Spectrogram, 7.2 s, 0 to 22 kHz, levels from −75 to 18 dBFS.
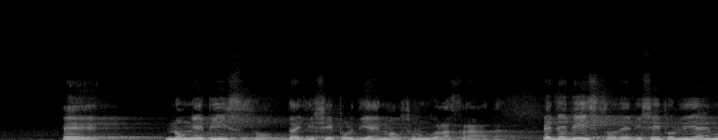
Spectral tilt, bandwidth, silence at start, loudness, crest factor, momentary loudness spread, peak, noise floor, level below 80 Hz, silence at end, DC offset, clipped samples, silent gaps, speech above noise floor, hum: -7 dB/octave; 9.8 kHz; 0.65 s; -22 LUFS; 14 dB; 14 LU; -8 dBFS; -59 dBFS; -68 dBFS; 0 s; under 0.1%; under 0.1%; none; 38 dB; none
